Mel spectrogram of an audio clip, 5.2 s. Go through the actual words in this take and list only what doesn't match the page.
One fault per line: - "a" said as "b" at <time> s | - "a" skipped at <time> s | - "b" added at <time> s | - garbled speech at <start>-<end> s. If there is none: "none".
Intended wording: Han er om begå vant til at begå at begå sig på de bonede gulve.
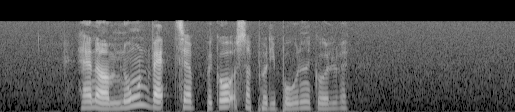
- "begå" said as "nogen" at 1.1 s
- "at begå" skipped at 2.4 s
